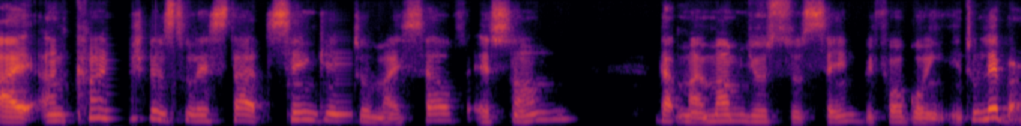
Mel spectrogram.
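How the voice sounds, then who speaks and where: With a Togolese accent, a man speaks at a moderate pace in a dark, mellow tone, his pitch fairly high and his intonation lively. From Togo, West Africa. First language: Kabye. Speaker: librarian and professor. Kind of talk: personal presentation. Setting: video call. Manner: halting, with many fillers.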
